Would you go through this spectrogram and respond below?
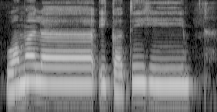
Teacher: Stretch this lam because here is a standing fatha and long mad is on the lam.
